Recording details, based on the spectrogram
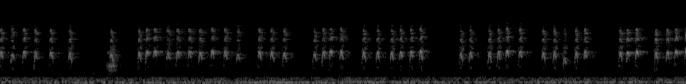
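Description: A red-whiskered bulbul chatters in quick bursts of bright, scratchy warbled notes, each burst about half a second, almost without pause. A low steady hum runs underneath.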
